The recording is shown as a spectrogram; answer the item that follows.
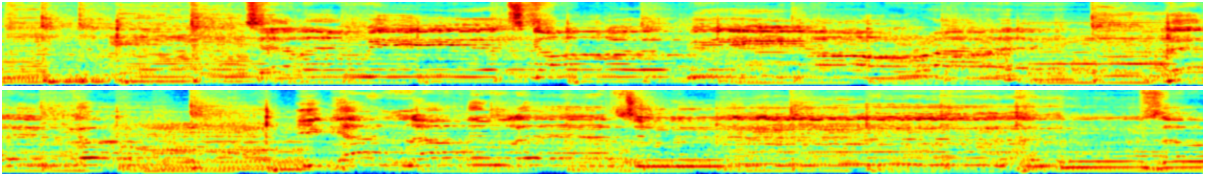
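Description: Live country song: a man singing and playing electric guitar over a steady bass line and drums.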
